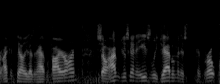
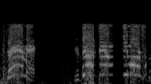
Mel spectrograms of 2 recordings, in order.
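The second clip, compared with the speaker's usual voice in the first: high yelled curse; angry shout; 5 dB louder than usual. Real, not acted. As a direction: blurt it out in a rage. Angry outburst in game chaos.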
